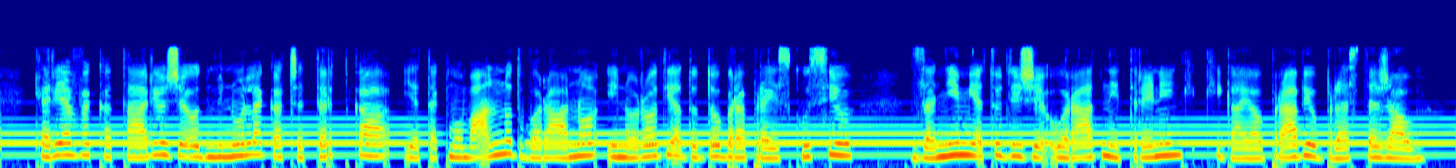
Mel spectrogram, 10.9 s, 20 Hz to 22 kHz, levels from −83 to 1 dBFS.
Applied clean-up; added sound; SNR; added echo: none; Wind instrument, woodwind instrument; 8 dB; none.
